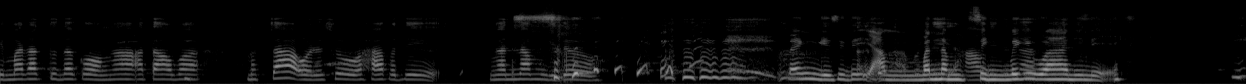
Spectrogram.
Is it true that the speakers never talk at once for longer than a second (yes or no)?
no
